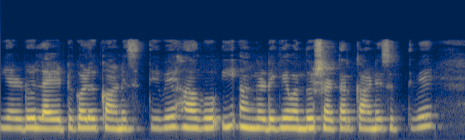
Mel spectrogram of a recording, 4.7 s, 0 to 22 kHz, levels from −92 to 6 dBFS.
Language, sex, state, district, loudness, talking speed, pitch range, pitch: Kannada, female, Karnataka, Bidar, -14 LUFS, 130 wpm, 245-260 Hz, 255 Hz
